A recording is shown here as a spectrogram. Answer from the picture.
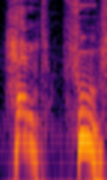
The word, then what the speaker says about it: hemp: C'est le Hemp fou. Est-ce que je prononce bien? – Oui, avec le H aspiré, très bien.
